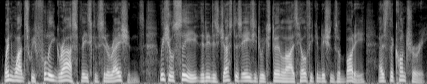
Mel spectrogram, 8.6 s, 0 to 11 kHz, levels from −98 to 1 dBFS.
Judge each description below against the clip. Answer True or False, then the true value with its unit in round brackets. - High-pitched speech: False (130 Hz)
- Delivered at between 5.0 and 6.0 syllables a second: True (5.3 syllables/s)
